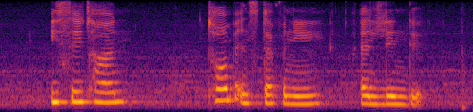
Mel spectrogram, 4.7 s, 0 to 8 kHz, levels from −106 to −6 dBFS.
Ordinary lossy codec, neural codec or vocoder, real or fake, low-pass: none; none; real; none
